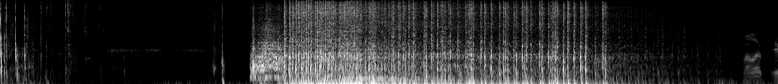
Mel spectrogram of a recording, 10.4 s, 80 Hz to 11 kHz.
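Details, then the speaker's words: 1952 Case DC3 tractor parked 15 years with a tree growing through it, start attempt: catches and runs rough and missing for about five seconds, then fades and stalls. Owner wonders if the choke is partly on. "runs for a little bit okay [Music] up that's a fairly good L we're missing some here but we going to let it ride for a minute and uh see what happens"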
